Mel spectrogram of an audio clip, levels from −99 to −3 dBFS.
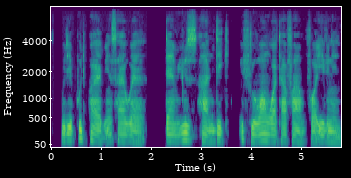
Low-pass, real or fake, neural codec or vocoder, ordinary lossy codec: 7.2 kHz; real; none; none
